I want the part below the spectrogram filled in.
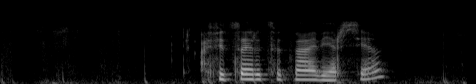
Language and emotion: Russian, neutral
